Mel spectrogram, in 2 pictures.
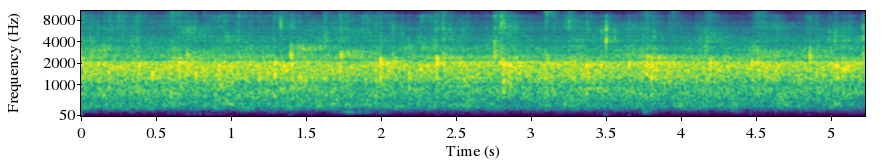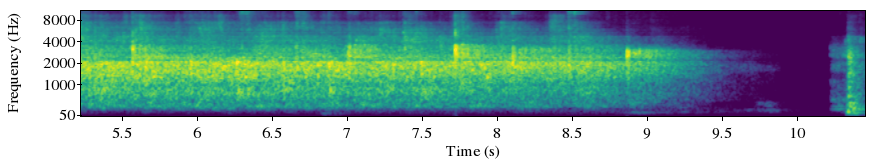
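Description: Audience applauding steadily, the claps dying away about nine seconds in.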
